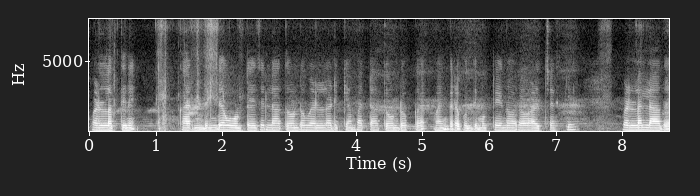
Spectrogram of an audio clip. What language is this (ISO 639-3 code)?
mal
